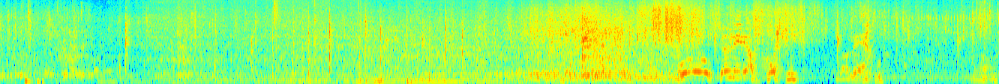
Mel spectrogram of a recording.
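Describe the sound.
Water gushes and splashes from a hose pipe as a container is filled, a steady rushing hiss that swells louder partway through, with people talking over it.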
